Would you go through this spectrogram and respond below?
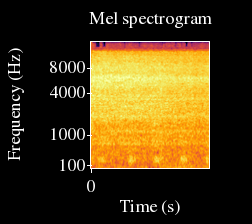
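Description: Continuous steam hiss jetting from the open cylinder cocks of a steam locomotive in Train Sim World 5, steady and loud throughout with faint rhythmic low pulses underneath.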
